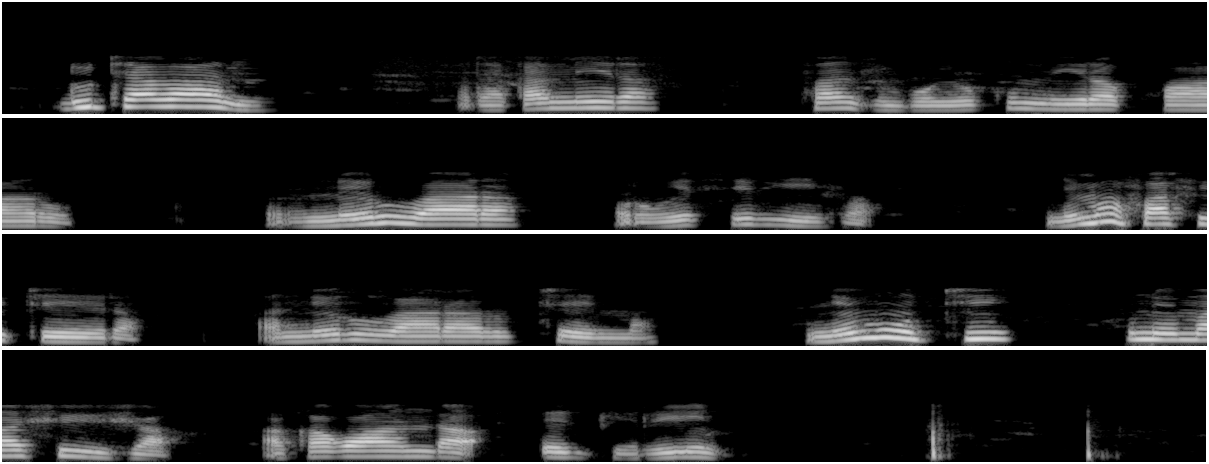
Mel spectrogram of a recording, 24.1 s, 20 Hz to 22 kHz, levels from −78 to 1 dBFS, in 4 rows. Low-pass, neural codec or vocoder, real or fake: 3.6 kHz; none; real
